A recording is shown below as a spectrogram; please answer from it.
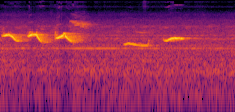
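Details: Sooty-headed bulbul (cipow, cipoh) giving three bright whistled notes that jump upward, then a pause, then two lower, smoother slurred whistles. The surroundings are quiet with a faint steady hum.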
